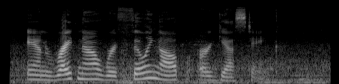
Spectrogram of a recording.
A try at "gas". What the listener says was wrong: But she means gas. The sound is different. We use the ah sound like black cat. It's more open. The tongue is down in the front and up in the back.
